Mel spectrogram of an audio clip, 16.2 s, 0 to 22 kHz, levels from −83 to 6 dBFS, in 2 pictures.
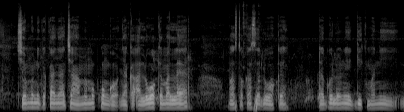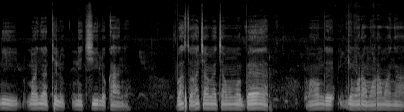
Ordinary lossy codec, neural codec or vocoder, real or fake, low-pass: none; none; real; none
